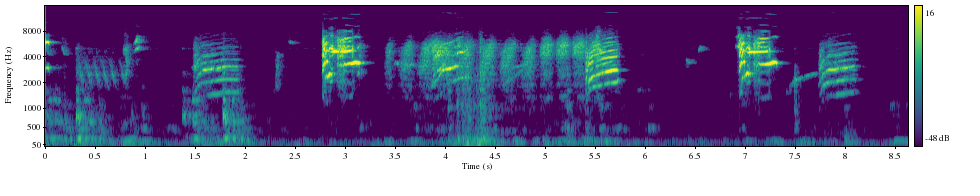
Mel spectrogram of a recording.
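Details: Double pastel red siskin singing before breeding, November 2023, a caged bird in breeding mood: short chirps, then a long, even, buzzy trill after a sharp call, and two more clipped metallic calls near the end.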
